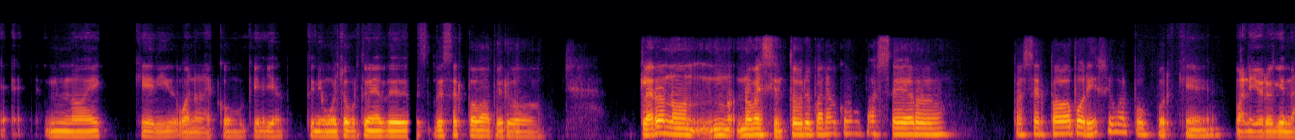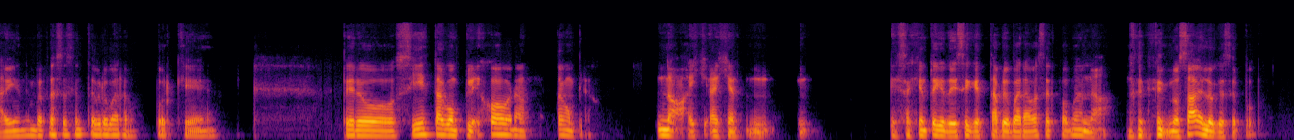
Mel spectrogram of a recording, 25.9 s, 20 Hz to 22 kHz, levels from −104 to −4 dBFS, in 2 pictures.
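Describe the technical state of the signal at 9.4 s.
At 9.4 s the signal is under a call bitrate drop, running from 4.75 to 13.79 s. The encoder fell from 64 to 13 kbps, with the lowest rate held for about 5.6 s. Bandwidth shrinks from 20 kHz to 8 kHz. The sound turns muffled and coarse.

A jitter buffer speed-up overlaps it, from 9.30 to 10.11 s. The receiver trimmed short pitch-period slices to drain excess buffered audio, roughly a tenth of a second in total. Playback runs at 110 percent speed with unchanged pitch. The speech sounds hurried.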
